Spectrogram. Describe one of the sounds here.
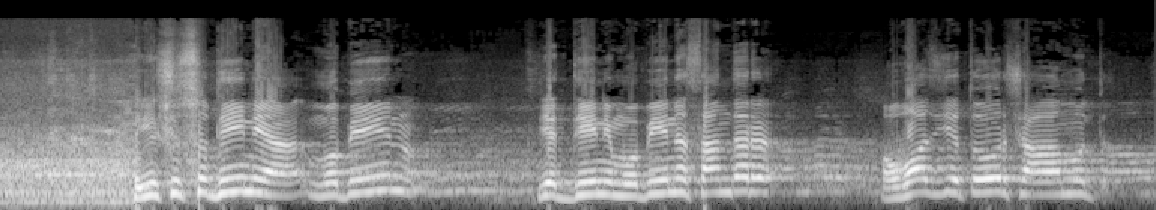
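A man chants in a melodic, wavering voice through loudspeakers.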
